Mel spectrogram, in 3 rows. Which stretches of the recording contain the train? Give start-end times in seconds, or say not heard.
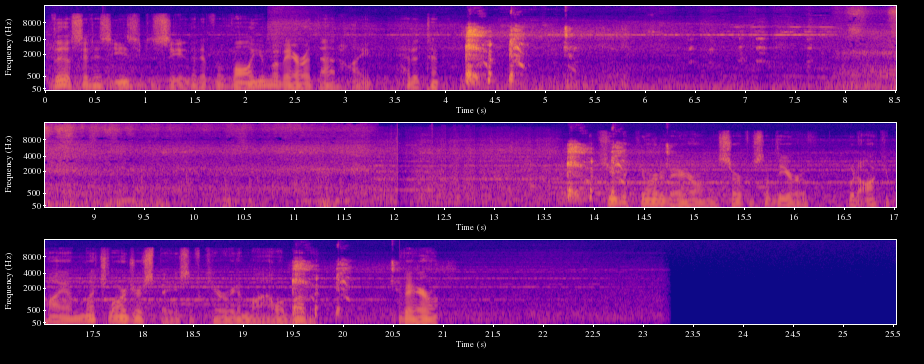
0.0-23.3.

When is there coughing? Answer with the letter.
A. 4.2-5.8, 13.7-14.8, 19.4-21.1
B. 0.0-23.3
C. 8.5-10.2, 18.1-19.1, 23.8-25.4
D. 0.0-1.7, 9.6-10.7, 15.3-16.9
A.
